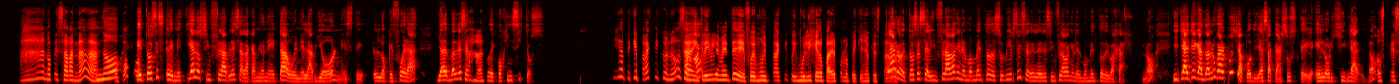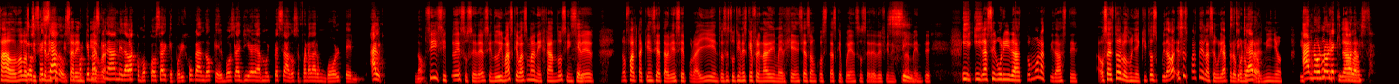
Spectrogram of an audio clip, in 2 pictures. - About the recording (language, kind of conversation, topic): Spanish, podcast, ¿Cómo cuidas tu seguridad cuando viajas solo?
- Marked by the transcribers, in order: other noise; chuckle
